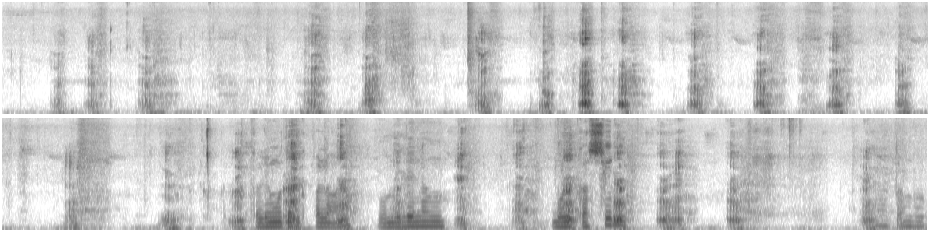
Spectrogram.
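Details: Future breeding sow in a backyard pen grunts in rapid, low, clipped bursts for many seconds. A man's voice joins near the end.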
